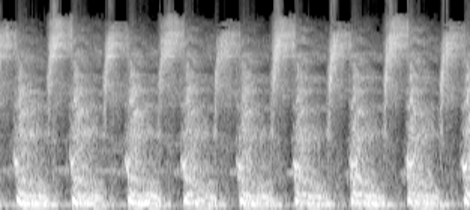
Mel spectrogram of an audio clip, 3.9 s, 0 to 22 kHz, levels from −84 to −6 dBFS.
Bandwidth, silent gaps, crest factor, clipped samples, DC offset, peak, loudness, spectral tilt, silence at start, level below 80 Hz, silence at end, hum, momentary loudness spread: over 20 kHz; none; 8 dB; 2%; under 0.1%; 0 dBFS; -7 LUFS; -3.5 dB/octave; 0 s; -24 dBFS; 0 s; none; 2 LU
